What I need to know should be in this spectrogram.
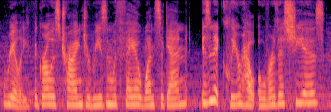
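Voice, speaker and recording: A woman's voice: fairly high pitch, steady tone, normal speed, soft background music. A woman narrator reading scripted, dramatic fiction for an audio drama.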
